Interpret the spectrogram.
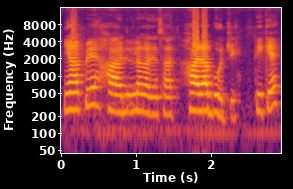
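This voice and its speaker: A woman teaching a beginner vocabulary lesson, repeating each word slowly and spelling it out syllable by syllable. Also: fairly high pitch, fairly even intonation. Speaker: language teacher.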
